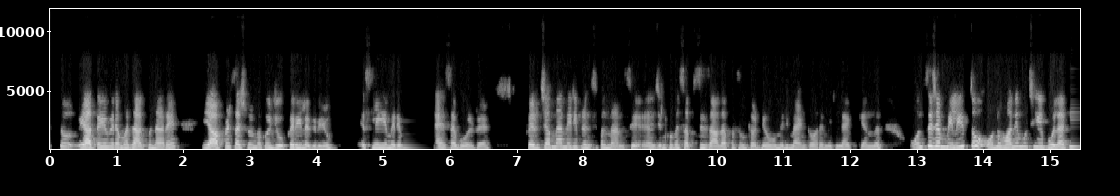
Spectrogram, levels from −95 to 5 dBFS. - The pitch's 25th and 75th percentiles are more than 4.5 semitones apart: Yes, average, 5.0 semitones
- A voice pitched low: No, high, 235 Hz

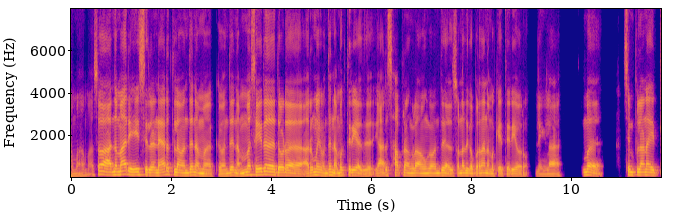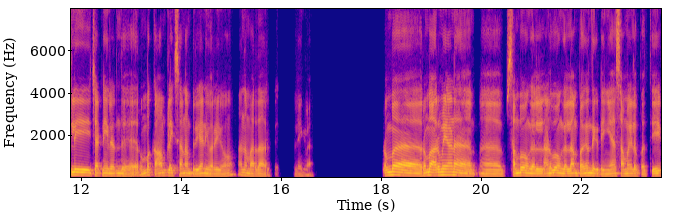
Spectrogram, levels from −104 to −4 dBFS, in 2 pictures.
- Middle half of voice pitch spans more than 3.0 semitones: Yes, average, 3.9 semitones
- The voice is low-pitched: Yes, low, 110 Hz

